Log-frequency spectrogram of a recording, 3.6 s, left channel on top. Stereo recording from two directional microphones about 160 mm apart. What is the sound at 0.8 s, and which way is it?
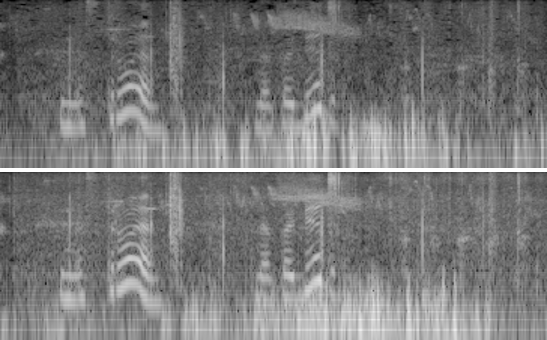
Speech, 10° right (ahead or behind).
